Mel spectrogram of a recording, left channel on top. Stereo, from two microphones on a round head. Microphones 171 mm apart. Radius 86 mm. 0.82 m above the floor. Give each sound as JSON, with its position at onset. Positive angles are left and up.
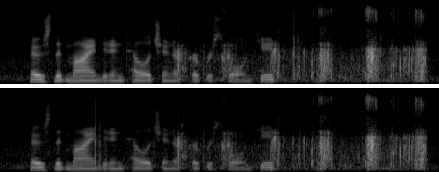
{"t": 0.3, "sound": "a man speaking", "side_deg": 20}
{"t": 1.8, "sound": "footsteps", "side_deg": -5}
